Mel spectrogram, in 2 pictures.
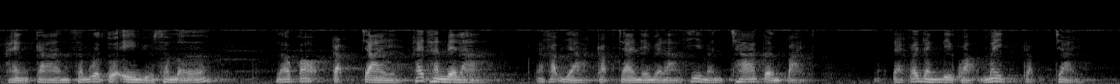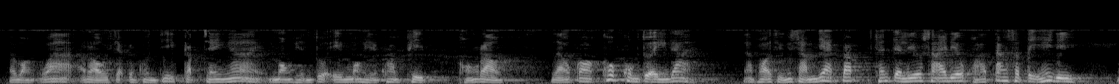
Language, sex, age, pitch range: Thai, male, 60-79, 105-155 Hz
